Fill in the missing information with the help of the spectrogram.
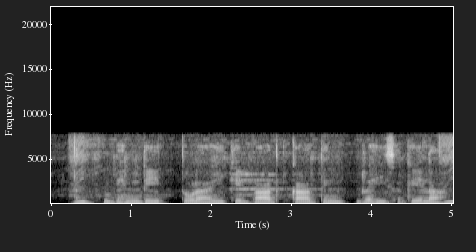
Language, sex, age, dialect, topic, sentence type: Bhojpuri, male, 25-30, Northern, agriculture, question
